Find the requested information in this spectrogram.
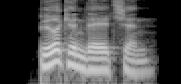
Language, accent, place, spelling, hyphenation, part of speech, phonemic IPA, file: German, Germany, Berlin, Birkenwäldchen, Bir‧ken‧wäld‧chen, noun, /ˈbɪʁkənˌvɛltçən/, De-Birkenwäldchen.ogg
- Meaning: diminutive of Birkenwald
